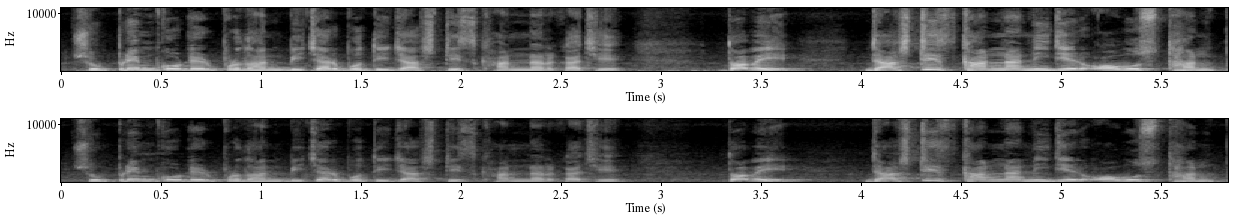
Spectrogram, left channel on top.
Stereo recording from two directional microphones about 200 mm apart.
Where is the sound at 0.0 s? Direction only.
45° left (ahead or behind).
